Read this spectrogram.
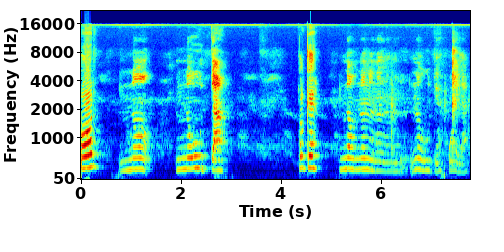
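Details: Speech of a 9-year-old boy with profound bilateral hearing loss who uses hearing processors after bilateral cochlear implant surgery and uses little oral language; likely answering his mother's questions about school.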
